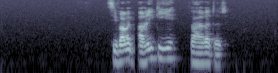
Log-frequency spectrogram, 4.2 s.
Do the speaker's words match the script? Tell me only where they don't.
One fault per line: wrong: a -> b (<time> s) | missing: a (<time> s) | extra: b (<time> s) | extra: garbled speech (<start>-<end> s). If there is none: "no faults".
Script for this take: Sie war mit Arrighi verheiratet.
no faults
